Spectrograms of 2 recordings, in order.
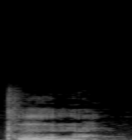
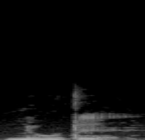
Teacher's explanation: Because you have DLN, and the D can only be a consonant, can't be a vowel, so the L will stay vocalic and the N can now be a consonant.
